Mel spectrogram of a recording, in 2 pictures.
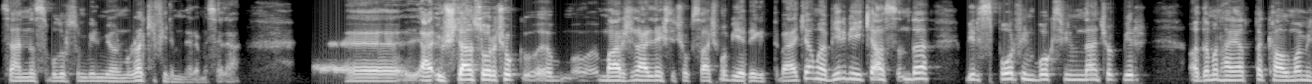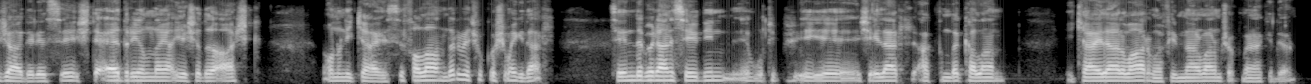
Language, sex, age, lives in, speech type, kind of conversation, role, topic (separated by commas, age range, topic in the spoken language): Turkish, male, 45-49, United States, conversation, unstructured, none, En son izlediğin film seni nasıl etkiledi?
